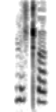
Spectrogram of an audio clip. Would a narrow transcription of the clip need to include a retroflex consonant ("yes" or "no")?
yes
